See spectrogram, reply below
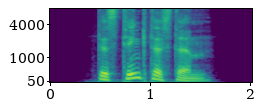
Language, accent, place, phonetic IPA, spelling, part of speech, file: German, Germany, Berlin, [dɪsˈtɪŋktəstəm], distinktestem, adjective, De-distinktestem.ogg
- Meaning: strong dative masculine/neuter singular superlative degree of distinkt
